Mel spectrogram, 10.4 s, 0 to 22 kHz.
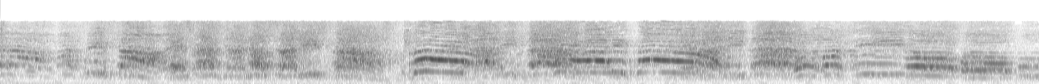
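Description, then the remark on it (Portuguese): A protest crowd at a CIGA protest at midday in front of the Partido Popular headquarters in Santiago shouts in loud, rhythmic unison, many voices rising and falling together in chant-like bursts that continue steadily throughout. “Estes son os berros do escrache montado pola CIGA este mediodía diante da sede do Partido Popular en Santiago, onde se pecharon 5 mulleres traballadoras desa sede e protexidas por un forte dispositivo policial”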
